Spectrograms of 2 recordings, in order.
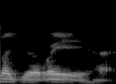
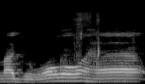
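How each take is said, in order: First: The vowel after r leans toward e. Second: The vowel after r is a full open a. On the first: The speaker calls it right. "tapi majreha. Seperti imalah ya" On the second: The speaker calls it wrong. "Jadi bukan majroha"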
